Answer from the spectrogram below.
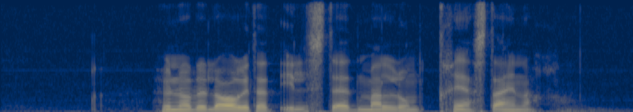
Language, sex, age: Norwegian, male, 31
